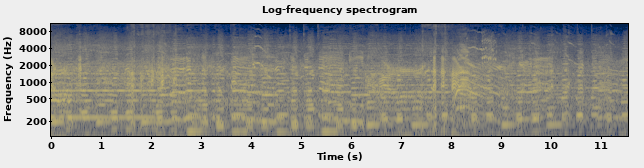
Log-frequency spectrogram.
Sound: humming the tune

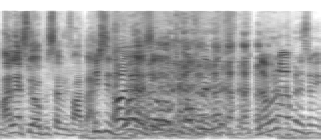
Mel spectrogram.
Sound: everyone laughing

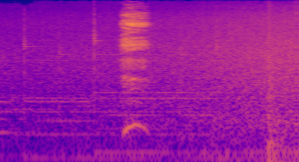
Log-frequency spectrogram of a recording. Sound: gasping

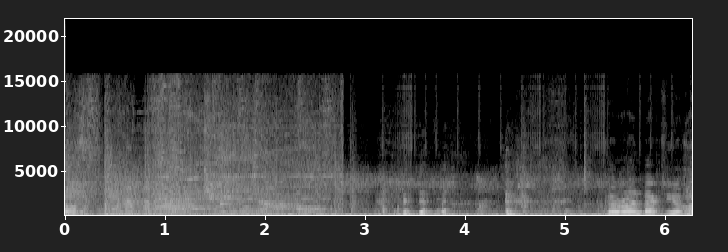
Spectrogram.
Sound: laugh

